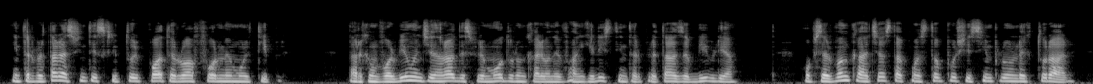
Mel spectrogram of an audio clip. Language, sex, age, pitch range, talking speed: Romanian, male, 20-39, 130-155 Hz, 160 wpm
